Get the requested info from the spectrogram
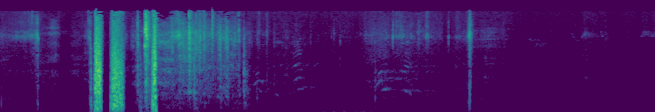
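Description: Three loud, sharp bursts about a second in, followed by a short rush of noise, then faint shouting voices of children.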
